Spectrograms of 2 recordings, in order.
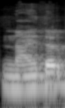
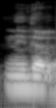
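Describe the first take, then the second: First: The first vowel sounds like 'eye'. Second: The first vowel sounds like 'ee'. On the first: "নাইদার বলতে পারি British ইংলিশে" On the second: "American English এখন আমরা যদি বলি নিদার বলি"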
